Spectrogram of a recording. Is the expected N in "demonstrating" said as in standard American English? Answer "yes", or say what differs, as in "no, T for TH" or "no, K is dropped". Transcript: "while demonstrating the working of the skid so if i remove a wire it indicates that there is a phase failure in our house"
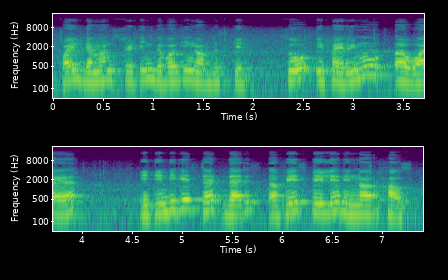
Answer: yes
